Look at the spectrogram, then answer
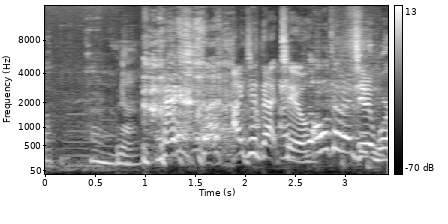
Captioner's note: group laughs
